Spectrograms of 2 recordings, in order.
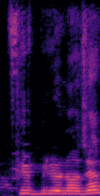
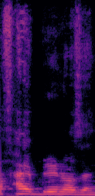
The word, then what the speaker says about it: ফিব্রিনোজেন: দুইটা আছে albumin globulin ফিব্রিনোজেন এবং প্রথম বিন বা ফাইব্রিনোজেন যে যেভাবে উচ্চারণ করেন অ্যালবুমিন গ্লোবিউলিন তারপর হচ্ছে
